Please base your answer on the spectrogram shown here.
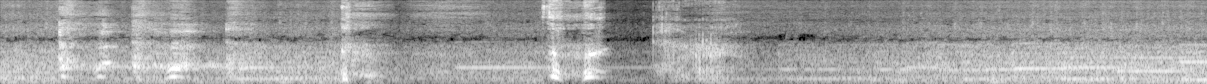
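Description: A run of short, dry cough and throat-clearing bursts, then a quieter stretch, over a faint tonal hum of background traffic or music; an ordinary cough.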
